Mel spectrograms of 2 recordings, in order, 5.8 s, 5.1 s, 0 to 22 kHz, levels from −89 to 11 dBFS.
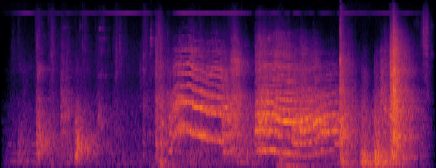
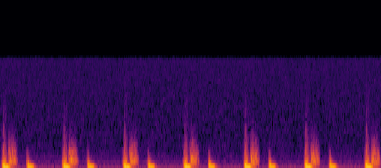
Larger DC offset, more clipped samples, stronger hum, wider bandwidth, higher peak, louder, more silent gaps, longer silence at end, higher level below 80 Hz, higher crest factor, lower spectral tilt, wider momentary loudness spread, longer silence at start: neither; neither; neither; first, over 20 kHz vs 1 kHz; about the same, -4 dBFS vs -2 dBFS; second, -24 LUFS vs -20 LUFS; neither; about the same, 0.1 s vs 0 s; second, -56 dBFS vs -16 dBFS; first, 22 dB vs 14 dB; second, -2.5 dB/octave vs -12 dB/octave; first, 18 LU vs 5 LU; first, 0.25 s vs 0 s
